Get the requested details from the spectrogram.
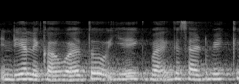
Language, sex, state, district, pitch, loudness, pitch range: Hindi, female, Chhattisgarh, Raigarh, 240 Hz, -13 LUFS, 225-250 Hz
